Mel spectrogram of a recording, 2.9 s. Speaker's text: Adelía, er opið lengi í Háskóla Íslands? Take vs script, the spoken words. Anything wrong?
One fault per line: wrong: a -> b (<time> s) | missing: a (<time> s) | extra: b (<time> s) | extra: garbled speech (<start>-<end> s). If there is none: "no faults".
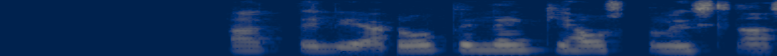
no faults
